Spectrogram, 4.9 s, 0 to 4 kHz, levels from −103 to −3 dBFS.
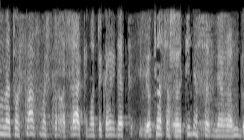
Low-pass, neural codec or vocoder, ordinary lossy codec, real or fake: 3.6 kHz; codec, 44.1 kHz, 2.6 kbps, SNAC; AAC, 16 kbps; fake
